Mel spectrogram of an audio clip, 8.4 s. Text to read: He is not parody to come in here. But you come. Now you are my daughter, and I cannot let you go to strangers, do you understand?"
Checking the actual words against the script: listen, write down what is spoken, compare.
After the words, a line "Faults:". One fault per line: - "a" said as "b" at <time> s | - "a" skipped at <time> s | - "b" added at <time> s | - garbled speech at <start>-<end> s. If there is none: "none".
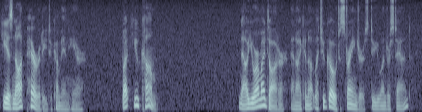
He is not parody to come in here. But you come. Now you are my daughter, and I cannot let you go to strangers, do you understand?"
Faults:
none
